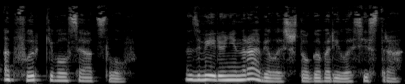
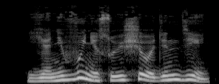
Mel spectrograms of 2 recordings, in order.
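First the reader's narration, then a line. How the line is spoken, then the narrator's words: Muffled growl. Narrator (Russian): Приглушенно рыкнул Лео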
